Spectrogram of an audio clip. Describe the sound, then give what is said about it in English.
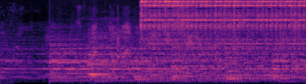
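A telephone rings in a bar, a steady, loud ringing that starts abruptly and continues without a break until the end. “The barman answers the phone.”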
